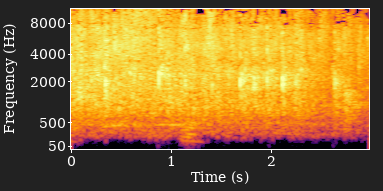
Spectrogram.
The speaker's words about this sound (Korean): 두 분 우리 또 등록하셨는데 우리 박수로 환영하겠습니다. 축하합니다.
